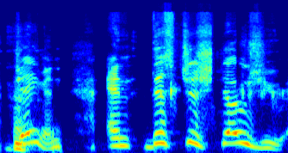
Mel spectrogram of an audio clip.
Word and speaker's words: Jamin: He said Yasmin, but on the freaking thing he's looking at, the colored thing on the fucking screen, his name is spelled Jasmine. Okay. It is. It's spelled Jasmine, and he tried to be smart about it. Well, it must be Yasmin. It can't be Jasmine. No, stupid. It's Jamin.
